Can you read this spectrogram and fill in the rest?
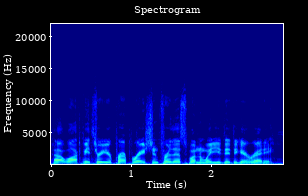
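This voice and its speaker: A man's voice: fairly high pitch, racing, fairly bright tone, poor audio. A man working as a field-level sports reporter, doing a live post-game interview outdoors.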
